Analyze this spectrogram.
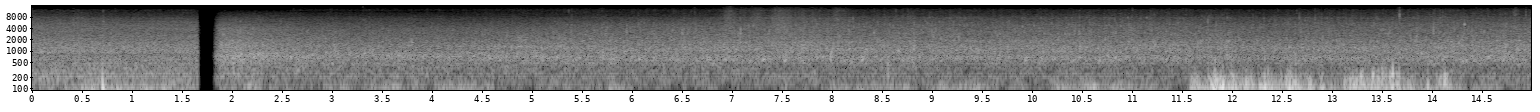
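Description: A shallow river runs over rocks, a steady rush of water. From about twelve seconds in, gusts of wind rumble on the microphone.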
